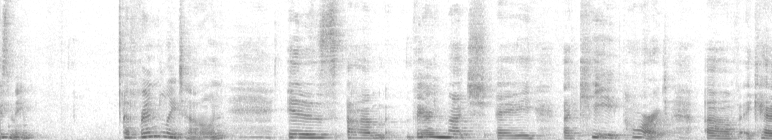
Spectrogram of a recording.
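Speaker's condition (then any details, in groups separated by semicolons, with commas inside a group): No condition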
